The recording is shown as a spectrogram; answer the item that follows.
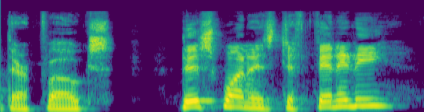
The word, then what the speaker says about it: Dfinity: folks this one is dfinity de finity as i think how it's pronounced spelt d f i d-f-i-n-i-t-y and they've been hit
